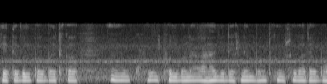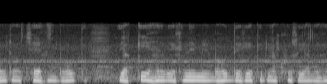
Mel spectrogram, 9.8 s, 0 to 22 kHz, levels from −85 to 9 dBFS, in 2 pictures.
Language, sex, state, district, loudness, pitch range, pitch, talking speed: Hindi, male, Bihar, Bhagalpur, -21 LUFS, 125-130 Hz, 130 Hz, 120 wpm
